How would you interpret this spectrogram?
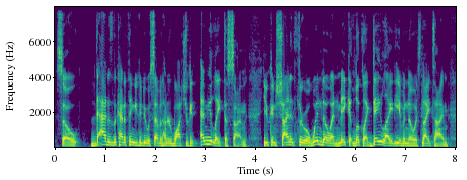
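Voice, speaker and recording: A young man talks through a product review in a relaxed, casual way, clearly a bit stuffed up from a cold. His voice sits at an ordinary middle pitch, and he gets enthusiastic about the gear. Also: a little fast. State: stuffy, under the weather.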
